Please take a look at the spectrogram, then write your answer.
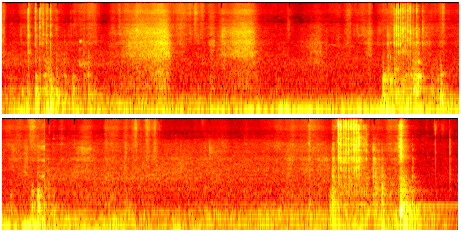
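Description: A ratchet unbolting parts on a Lexus drift build car, with intermittent clicking and scraping bursts over a steady low background rumble, close by.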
